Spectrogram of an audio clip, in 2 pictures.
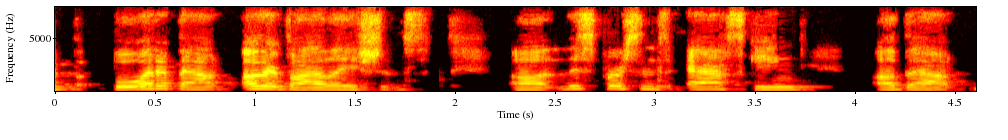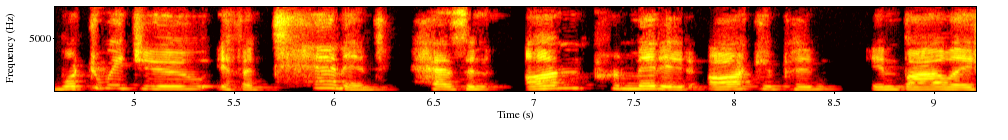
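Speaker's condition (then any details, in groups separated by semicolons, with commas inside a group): No condition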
